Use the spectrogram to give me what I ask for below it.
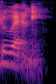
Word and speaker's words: Ado Annie: yeah you knew Edo how did they say Adu Annie Adu this is from Oklahoma right is okay I believe that's how it's pronounced cuz when I was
